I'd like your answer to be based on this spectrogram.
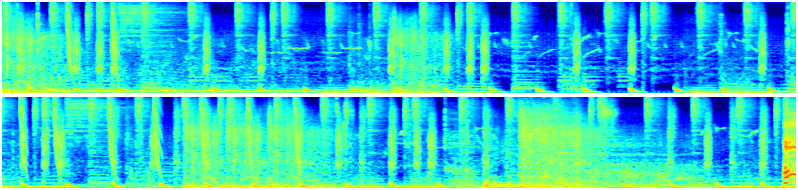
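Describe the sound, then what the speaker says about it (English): Turret weevil enemies firing in the Buck Bumble video game, rapid bursts of gunfire crackling steadily over busy game music and effects throughout, with a brief lull midway. "I hear one of those turret weevils"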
